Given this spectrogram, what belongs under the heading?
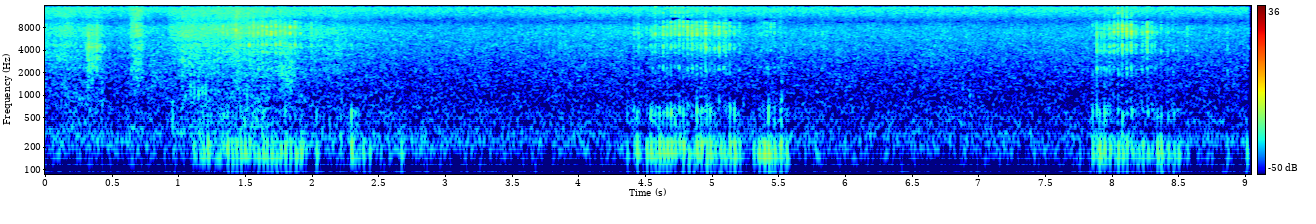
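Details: Foster dog asleep on its back with all four paws up, tired after running at the park: three low, buzzy snoring bursts about three seconds apart with quiet breathing between them.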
